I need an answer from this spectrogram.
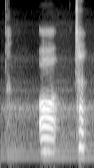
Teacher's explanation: It's exactly the same movement, but when you pronounce the top one P uh T, there's no vibration. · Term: unvoiced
